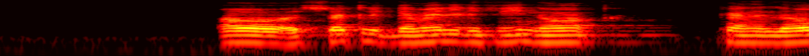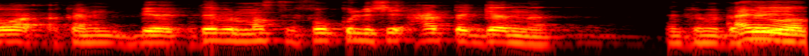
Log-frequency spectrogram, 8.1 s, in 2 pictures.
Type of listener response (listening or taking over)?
taking over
